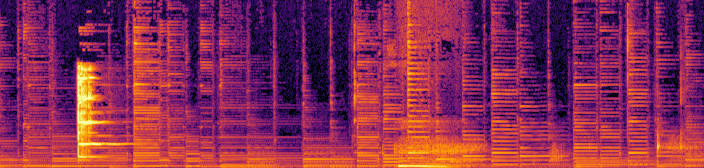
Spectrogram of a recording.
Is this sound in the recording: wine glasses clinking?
yes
